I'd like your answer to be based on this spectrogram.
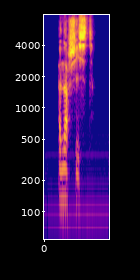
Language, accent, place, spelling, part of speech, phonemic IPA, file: French, France, Lyon, anarchistes, noun, /a.naʁ.ʃist/, LL-Q150 (fra)-anarchistes.wav
- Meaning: plural of anarchiste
